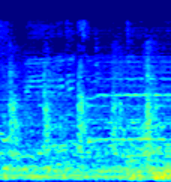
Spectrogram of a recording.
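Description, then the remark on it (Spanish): Street demonstration of immigrants heard in the background: a dense, steady crowd roar with regular rhythmic pulses, like chanting or drumming, continuing throughout with no single clear voice. “Eso es una manifestación, ¿no? Eso es una manifestación de ellos.”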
